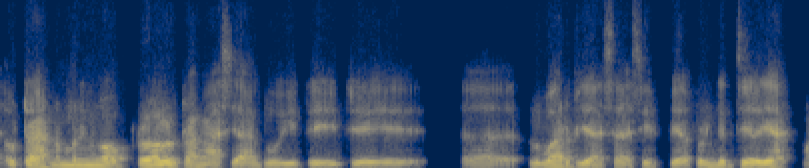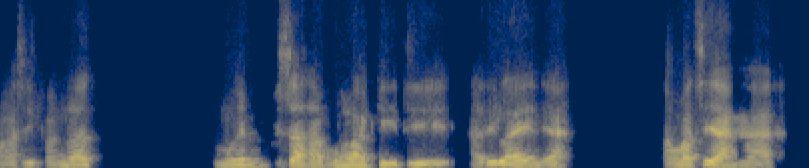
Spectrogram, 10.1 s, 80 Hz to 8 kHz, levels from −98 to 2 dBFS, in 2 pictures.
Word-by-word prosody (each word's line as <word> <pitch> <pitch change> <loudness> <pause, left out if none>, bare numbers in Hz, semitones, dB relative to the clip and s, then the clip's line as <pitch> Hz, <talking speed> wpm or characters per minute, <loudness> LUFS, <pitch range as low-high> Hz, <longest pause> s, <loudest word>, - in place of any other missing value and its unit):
udah 130 -3 +3
nemenin 125 +1 +1
ngobrol 125 +3 +4
udah 115 -3 -3
ngasih 100 - -3
aku 115 +2 -6
ide-ide, 355 - -5 0.7
eee, - - -10 0.2
luar 110 0 +1
biasa 90 -4 -1
sih 125 - -6
biar 100 - -2
pun 110 - -1
kecil 120 +4 +2
ya. 115 - +3 0.2
Makasih 110 +4 -7
banget, 125 +6 -1 0.8
mungkin 130 +2 +1
bisa - - +3
sambung 110 -1 0
lagi 110 +2 +2
di 105 - +3 0.3
hari 100 - -1
lain 110 +1 +4
ya, - - +1 0.6
selamat 120 +1 +1
siang, 130 -3 +6
Kak. 105 0 -4
115 Hz, 165 wpm, -26 LUFS, 110-125 Hz, 0.8 s, siang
